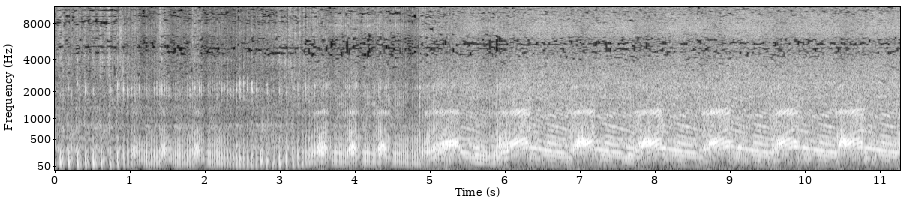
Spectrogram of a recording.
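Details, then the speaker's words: Motorcycle with PWK 35 KRJ carburetor, before disassembly: starts immediately, stable idle, then revs rise and fall cleanly with no stumbling; runs normally. "Oke, ini starter langsung hidup. Langsam juga stabil, Teman-teman bisa dengar sendiri."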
